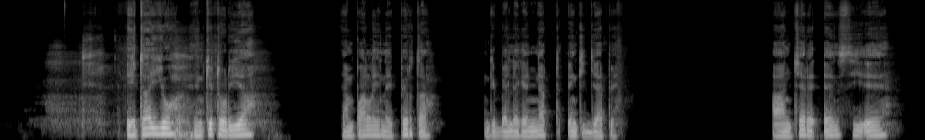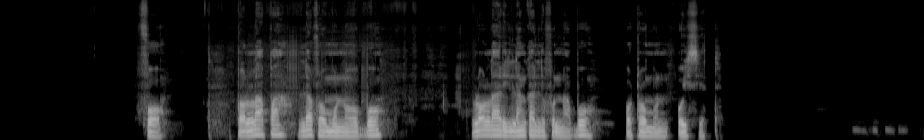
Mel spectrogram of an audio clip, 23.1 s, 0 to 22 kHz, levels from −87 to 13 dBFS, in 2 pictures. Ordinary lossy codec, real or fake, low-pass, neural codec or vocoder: none; real; none; none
